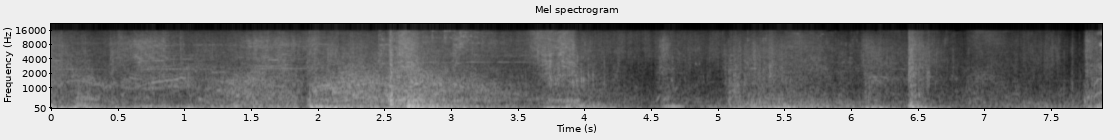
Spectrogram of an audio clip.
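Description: Objects smash and crumble apart.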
